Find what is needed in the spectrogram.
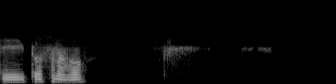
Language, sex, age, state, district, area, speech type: Dogri, male, 18-30, Jammu and Kashmir, Reasi, rural, conversation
